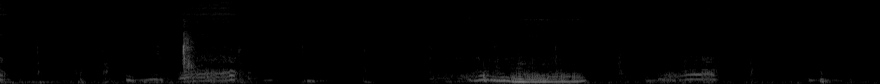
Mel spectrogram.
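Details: Seven-week-old blue Staffy puppies sleeping off a Christmas party: bursts of deep, buzzing snores, one long rattling snore in the middle, with thin squeaky whistles riding on some breaths and quiet pauses between.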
